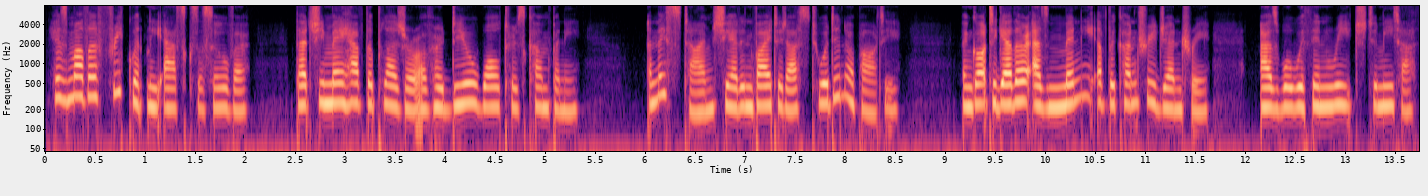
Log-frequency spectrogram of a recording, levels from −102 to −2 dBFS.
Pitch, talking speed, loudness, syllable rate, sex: 230 Hz, 190 wpm, -21 LUFS, 5.6 syllables/s, female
